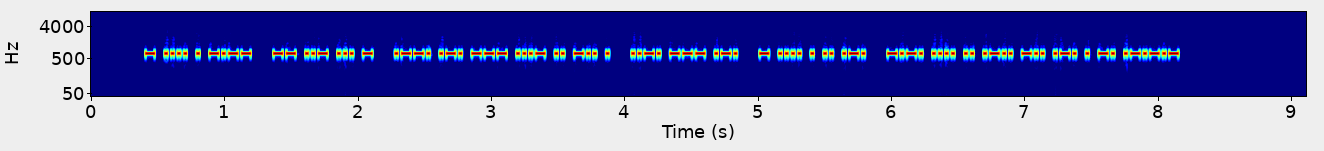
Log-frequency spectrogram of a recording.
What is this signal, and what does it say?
Morse code, heard as a keyed tone, about 51 wpm, 700 Hz. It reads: THEY MUST PROVIDE FOR THEIR CHILDREN.
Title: Sentences from Top 1000 Words - Review Part 3 - 50wpm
